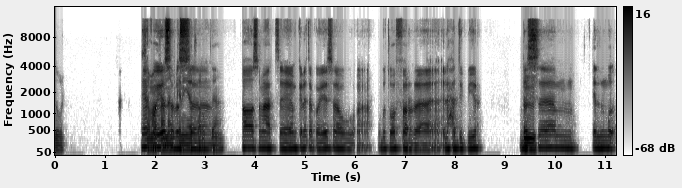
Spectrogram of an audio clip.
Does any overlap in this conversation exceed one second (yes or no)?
yes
